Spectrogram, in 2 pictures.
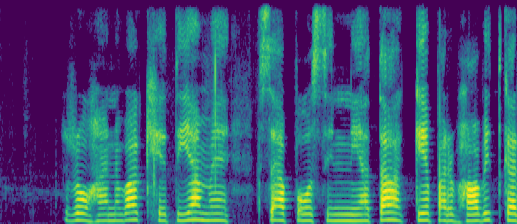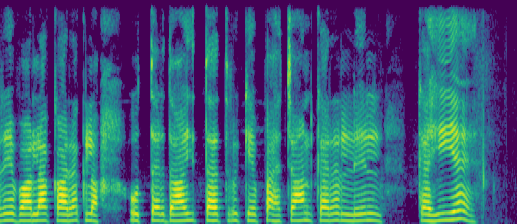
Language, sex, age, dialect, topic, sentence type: Magahi, female, 18-24, Western, agriculture, statement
